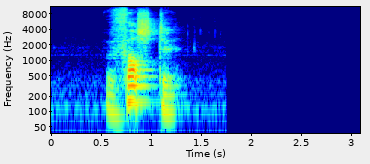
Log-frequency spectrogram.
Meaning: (noun) single crochet (US sense); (adjective) inflection of vast: 1. masculine/feminine singular attributive 2. definite neuter singular attributive 3. plural attributive
- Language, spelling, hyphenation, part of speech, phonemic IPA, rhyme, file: Dutch, vaste, vas‧te, noun / adjective / verb, /ˈvɑs.tə/, -ɑstə, Nl-vaste.ogg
